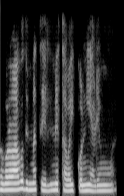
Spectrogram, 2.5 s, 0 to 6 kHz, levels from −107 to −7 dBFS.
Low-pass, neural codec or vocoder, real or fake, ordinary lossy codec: 5.4 kHz; codec, 16 kHz, 4 kbps, X-Codec, WavLM features, trained on Multilingual LibriSpeech; fake; none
